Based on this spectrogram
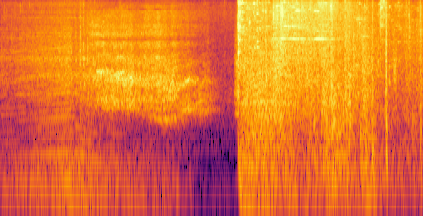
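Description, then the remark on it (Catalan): A long tire skid screeches for about two seconds as the car ahead brakes suddenly, then cuts into a loud, sudden crash of a motorcycle into it, with scattered impact and debris noise, harsh, no voices. “De camí a la feina amb la moto, el cotxe del davant frenarà de cop. I xocaré.”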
